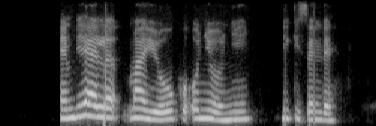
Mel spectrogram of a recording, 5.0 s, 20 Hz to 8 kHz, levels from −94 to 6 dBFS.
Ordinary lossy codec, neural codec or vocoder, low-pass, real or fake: Opus, 16 kbps; none; 7.2 kHz; real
